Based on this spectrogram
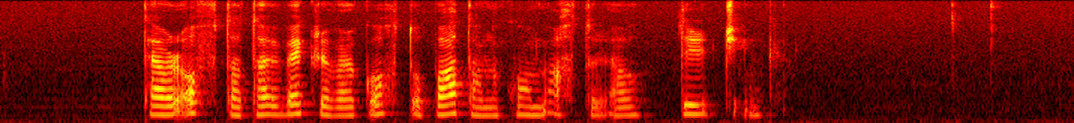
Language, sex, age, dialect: Faroese, female, 36-60, Suðurstreymoy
